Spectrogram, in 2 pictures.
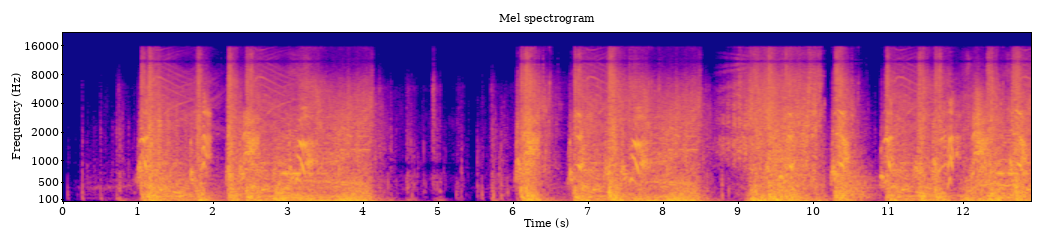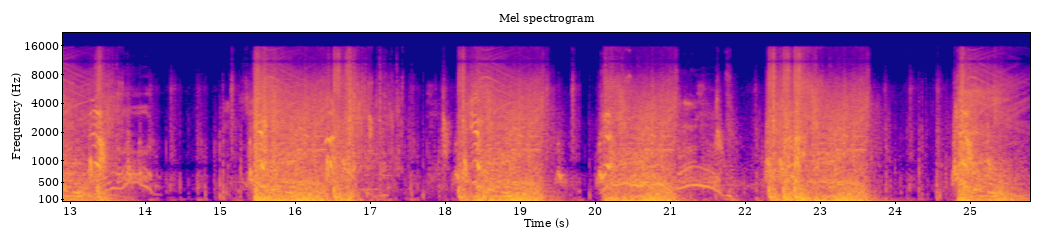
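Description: Magic spells crackle and boom in bursts during a fight.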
